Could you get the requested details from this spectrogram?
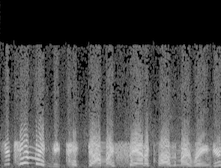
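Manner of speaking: ordinary delivery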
